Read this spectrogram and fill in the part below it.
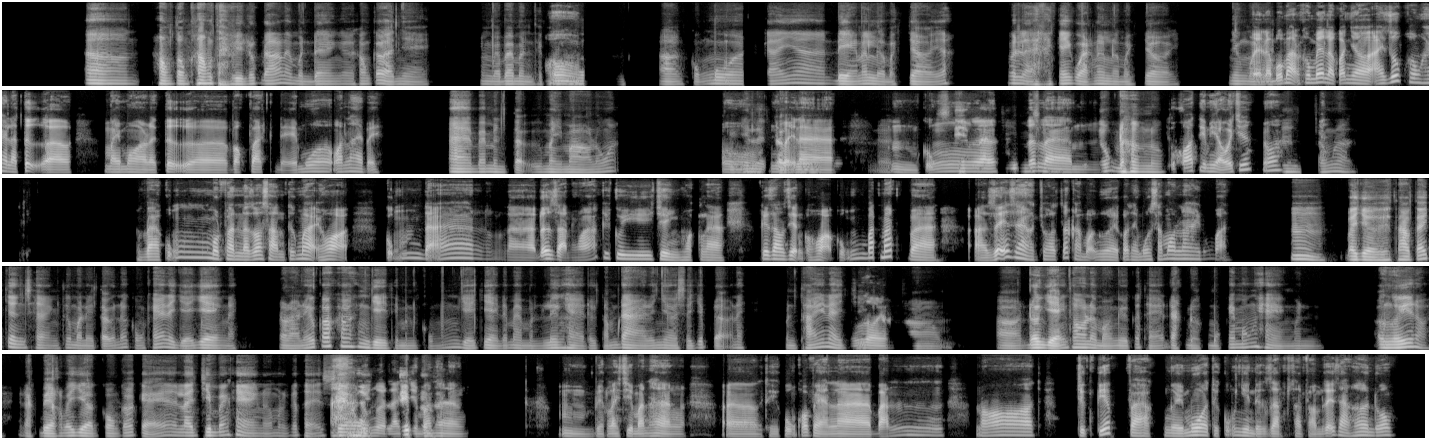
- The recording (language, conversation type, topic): Vietnamese, podcast, Bạn có thể chia sẻ một trải nghiệm mua sắm trực tuyến đáng nhớ của mình không?
- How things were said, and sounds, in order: laughing while speaking: "tại vì"; other background noise; tapping; laughing while speaking: "lại"; laughing while speaking: "đơn"; cough; laughing while speaking: "À"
